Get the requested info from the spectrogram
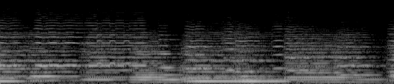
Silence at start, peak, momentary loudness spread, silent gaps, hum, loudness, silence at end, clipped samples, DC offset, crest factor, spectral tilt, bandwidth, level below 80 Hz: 0 s; -14 dBFS; 5 LU; none; none; -28 LUFS; 0 s; under 0.1%; under 0.1%; 14 dB; -6.5 dB/octave; 12.5 kHz; -56 dBFS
